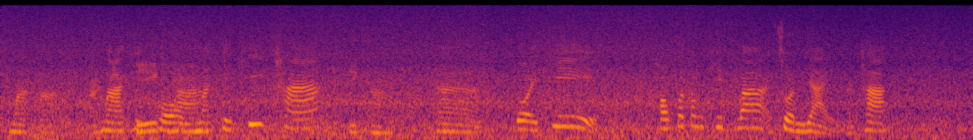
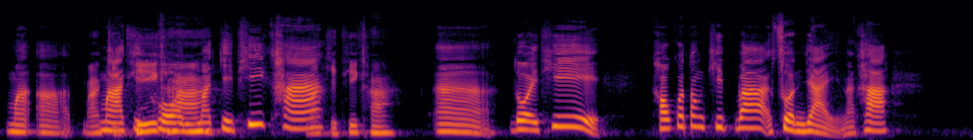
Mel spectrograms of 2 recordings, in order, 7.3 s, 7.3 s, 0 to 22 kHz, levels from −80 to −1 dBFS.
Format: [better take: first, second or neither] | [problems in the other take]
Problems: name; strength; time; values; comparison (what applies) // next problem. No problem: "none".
second | hiss; loud; throughout; 2 dB below the speech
